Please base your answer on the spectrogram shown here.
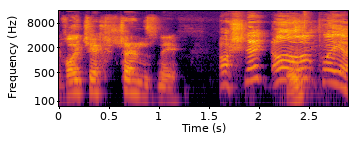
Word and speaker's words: Wojciech Szczęsny: Well, obviously he's former Arsenal keeper, but it's pronounced Wojciech Szczęsny.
